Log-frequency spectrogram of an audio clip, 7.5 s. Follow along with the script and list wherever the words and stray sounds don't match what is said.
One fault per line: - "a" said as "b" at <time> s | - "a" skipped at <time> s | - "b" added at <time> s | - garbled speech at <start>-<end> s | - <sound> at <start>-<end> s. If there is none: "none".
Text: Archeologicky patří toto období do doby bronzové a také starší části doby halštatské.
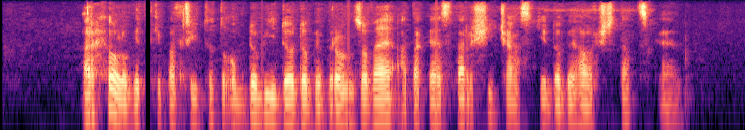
- dropout at 1.4-1.5 s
